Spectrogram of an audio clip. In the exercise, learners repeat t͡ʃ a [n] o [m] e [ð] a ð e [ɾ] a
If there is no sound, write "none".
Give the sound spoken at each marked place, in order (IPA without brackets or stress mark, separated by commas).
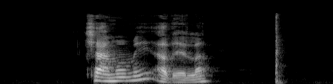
m, m, none, l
